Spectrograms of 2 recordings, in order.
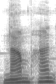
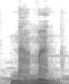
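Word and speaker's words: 남한: So, kung hindi natin ipropronounce, kung isusunda natin yung rules na to, magiging naman. Okay? Naman. Not namhan. Naman.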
